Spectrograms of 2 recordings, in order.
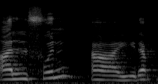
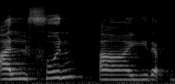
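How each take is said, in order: The two takes are said the same way.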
